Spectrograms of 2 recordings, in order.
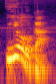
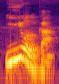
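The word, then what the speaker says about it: ёлка: সেটা হল ইল কা ইলকা এটার সঠিক উচ্চারণ হল ইলকা ইলকা ইলকা মানে একচুি ক্রিসমাস ট্রি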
